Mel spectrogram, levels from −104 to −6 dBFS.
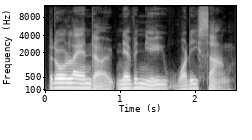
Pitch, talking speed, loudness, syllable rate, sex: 120 Hz, 165 wpm, -17 LUFS, 4.2 syllables/s, female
